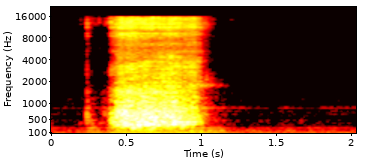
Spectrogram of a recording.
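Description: A single short rubbing scrape lasting under a second, about half a second in: handling noise as the glass flask is moved into place over the spirit lamp.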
